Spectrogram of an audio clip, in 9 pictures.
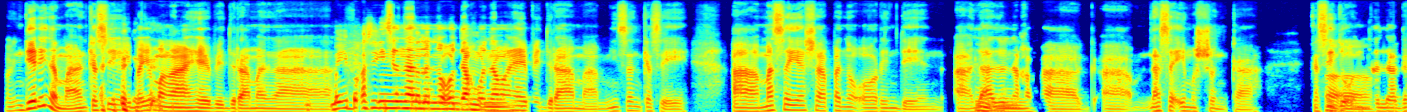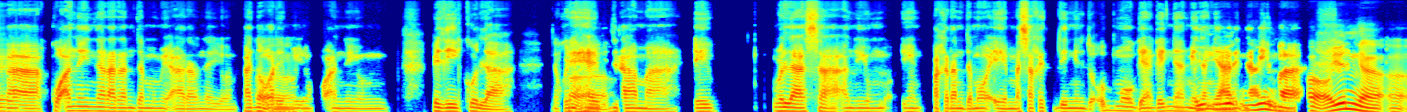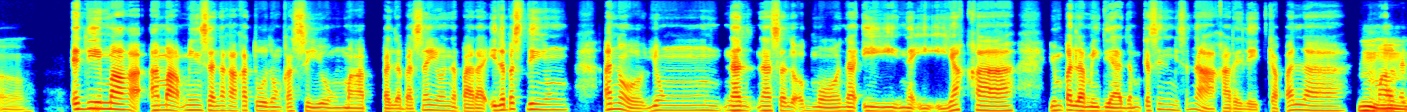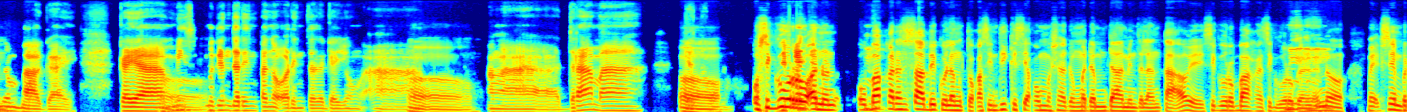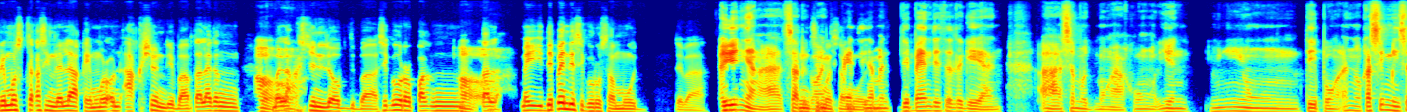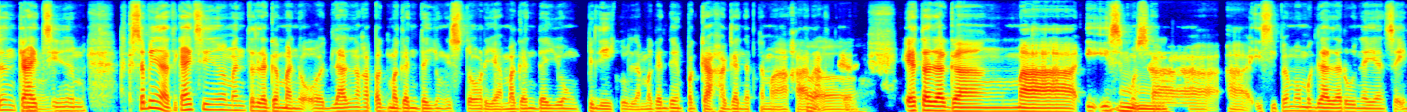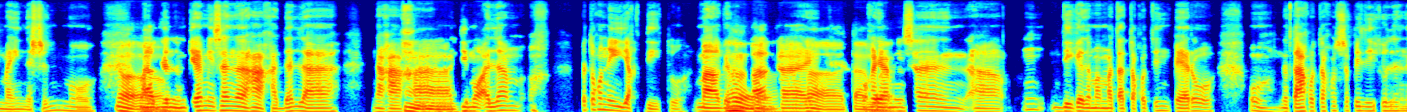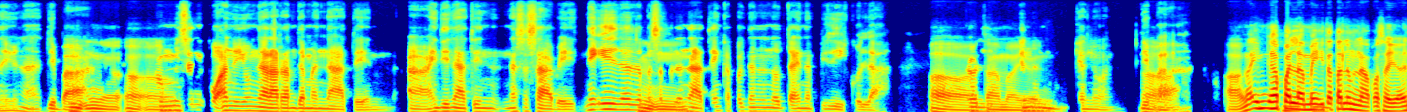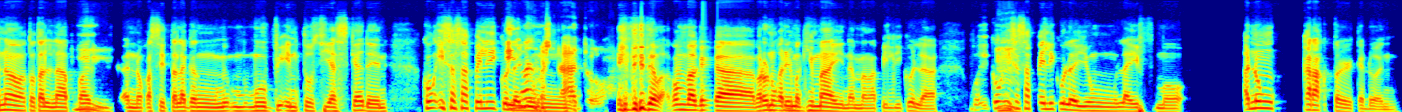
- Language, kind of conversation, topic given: Filipino, unstructured, Aling pelikula ang sa tingin mo ay nakakatuwa at nakapagpapagaan ng loob?
- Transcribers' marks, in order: laugh; in English: "heavy drama"; in English: "heavy drama"; tapping; in English: "more on action"; other background noise; in English: "enthusiast"; unintelligible speech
